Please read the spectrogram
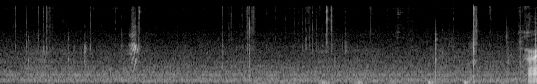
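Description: Faint handling noise with a few scattered small clicks, the clearest about two seconds in, from a laminated steel padlock being taken apart by hand as the small pins at its side are worked out.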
